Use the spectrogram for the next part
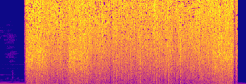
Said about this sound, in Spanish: El Bluetooth comienza a generar estática. Los quité rápidamente de mi oído.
